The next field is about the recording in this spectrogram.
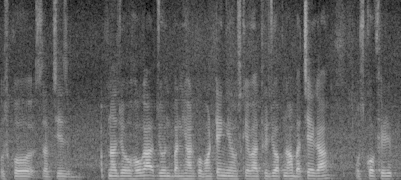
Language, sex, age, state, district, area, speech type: Hindi, male, 18-30, Bihar, Begusarai, rural, spontaneous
